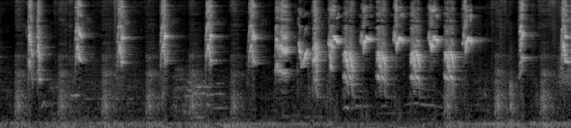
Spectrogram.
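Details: Long-tailed shrike song, played to stir up other shrikes and make them sing nonstop, with harsh shots and copied master-bird phrases: sharp clicking notes every half second, then a dense run of high squeaky chirps and whistles.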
